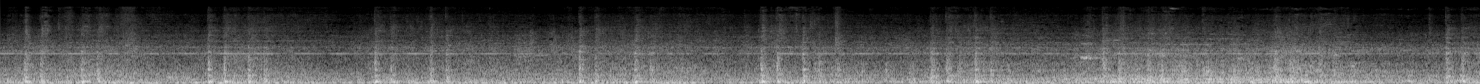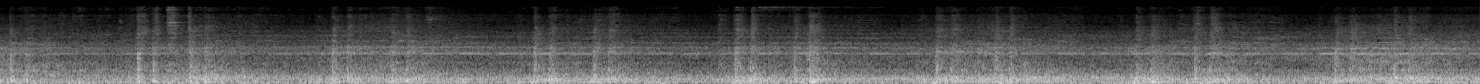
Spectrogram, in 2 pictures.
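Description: Freight train wagons rolling past at speed: a steady rumble of wheels on rail with irregular clicking and clacking, and a thin steady high whine over it.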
